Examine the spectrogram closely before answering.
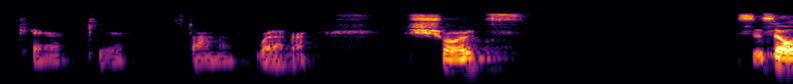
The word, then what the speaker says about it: Keir: I mean, it has enough very snore-festy people like Keith, Keir, however he pronounces his name. I know it's not Keith. Keir, Starmer, whatever.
